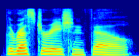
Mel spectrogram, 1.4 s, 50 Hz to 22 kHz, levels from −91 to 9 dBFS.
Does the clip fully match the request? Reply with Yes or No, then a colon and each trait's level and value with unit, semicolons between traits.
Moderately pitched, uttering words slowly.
Yes: medium, 180 Hz; slow, 130 wpm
